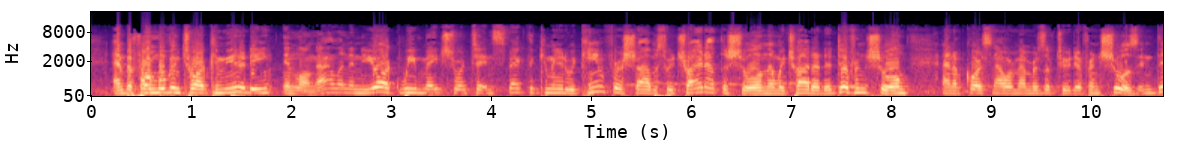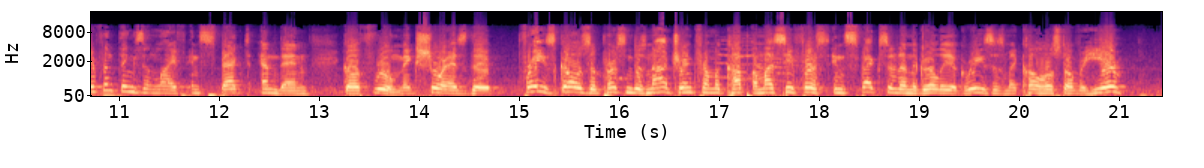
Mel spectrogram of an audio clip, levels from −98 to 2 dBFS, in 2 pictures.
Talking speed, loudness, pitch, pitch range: 240 wpm, -9 LUFS, 180 Hz, 160-200 Hz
